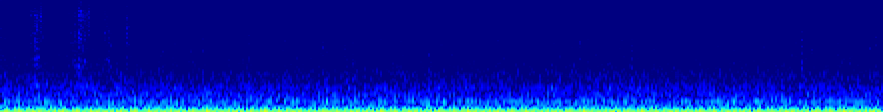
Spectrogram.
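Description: A car engine idling, heard from inside the cabin as a steady low hum. A few faint clicks in the first half second come as the phone is set into the gravity vent mount.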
